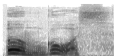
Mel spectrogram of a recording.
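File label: "umgås", Swedish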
